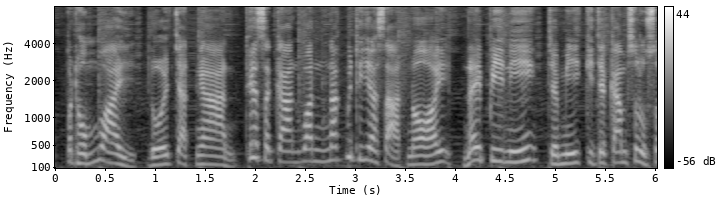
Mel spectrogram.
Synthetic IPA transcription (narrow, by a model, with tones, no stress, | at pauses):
pɾa˧t̪ʰo˩˦mwa˧jdoː˧jt͡ɕa˨˩t̪̚ŋaː˧nt̪ʰeː˥˩t̪̚sa˧kaː˧nwa˧nːa˦˥k̚wi˦˥t̪ʰa˧jaː˧saː˨˩t̪̚nɔː˦˥jna˧jpiː˧niː˦˥t͡ɕa˨˩miː˧ki˨˩t͡ɕa˧ka˧msa˧nu˨˩k̚sa˧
